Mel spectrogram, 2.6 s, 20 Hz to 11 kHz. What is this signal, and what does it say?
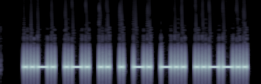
Morse code, heard as a keyed tone, about 34 wpm, 700 Hz. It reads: FRIEND?
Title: Sentences from Top 300 Words 35wpm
